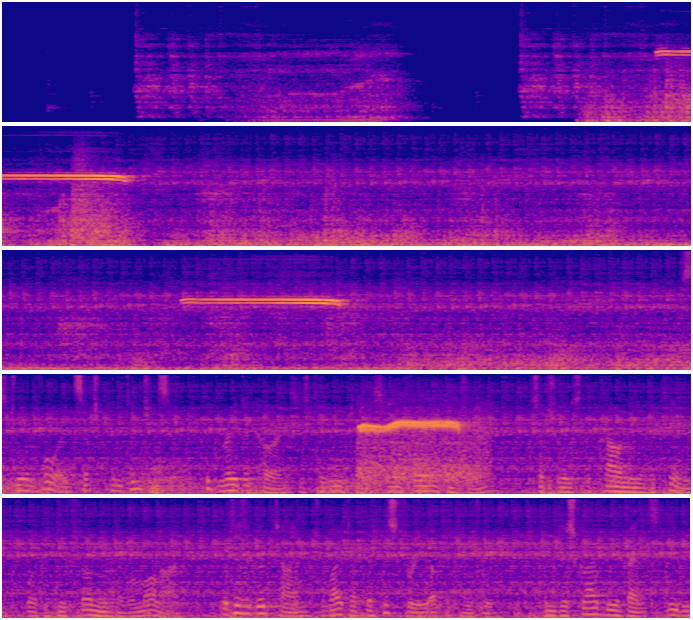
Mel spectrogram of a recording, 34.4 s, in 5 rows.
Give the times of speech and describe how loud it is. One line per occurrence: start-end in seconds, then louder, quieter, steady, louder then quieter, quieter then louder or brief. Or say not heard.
20.6-34.4 steady.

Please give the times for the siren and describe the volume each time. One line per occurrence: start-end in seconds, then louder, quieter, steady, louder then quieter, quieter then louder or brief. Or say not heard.
not heard.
